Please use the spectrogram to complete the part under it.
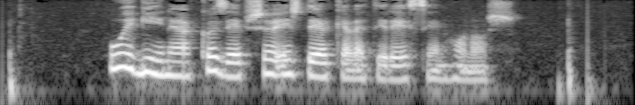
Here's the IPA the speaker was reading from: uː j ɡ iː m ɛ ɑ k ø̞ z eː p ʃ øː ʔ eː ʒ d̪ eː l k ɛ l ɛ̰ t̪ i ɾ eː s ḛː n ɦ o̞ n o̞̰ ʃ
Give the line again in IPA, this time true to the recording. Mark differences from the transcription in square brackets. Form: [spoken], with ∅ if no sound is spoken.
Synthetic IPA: uː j ɡ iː [n] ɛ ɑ k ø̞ z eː p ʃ øː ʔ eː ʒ d̪ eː l k ɛ l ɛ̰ t̪ i ɾ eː s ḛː n ɦ o̞ n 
